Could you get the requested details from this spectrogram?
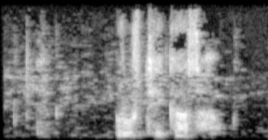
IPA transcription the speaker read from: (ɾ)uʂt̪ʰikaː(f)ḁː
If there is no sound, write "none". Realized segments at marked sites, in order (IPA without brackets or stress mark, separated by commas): ɾ, s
